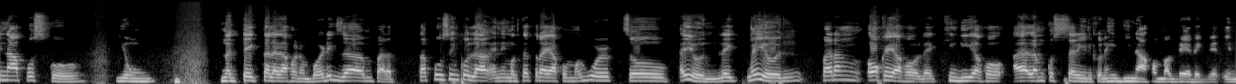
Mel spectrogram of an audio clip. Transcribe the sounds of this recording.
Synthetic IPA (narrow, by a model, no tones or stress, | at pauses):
tɪnaːposko̞jʊŋ | nɐɡ̚t̪ɛk̚t̪ɐlɐɡaːʔɐko̞nɐŋboɹd̪ɛkzampaːɾɐ | t̪ɐpuːsɪnkolaŋʔɛnɪmɐɡ̚t̪ɐt̪ɾajɐko̞ŋmɐɡwɛɹk̚so̞wʔɐjo̞nlajk̚ŋɐjo̞npaːɾɐŋʔo̞ːkɛjɐko̞lajk̚hɪnd̪iɐko̞ʔɐlamko̞sɐ̥sɐɾiːlɪko̞nɐhɪnd̪iːnɐɐko̞mɐɡɾɛɾɛɡɛt̪ɪn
